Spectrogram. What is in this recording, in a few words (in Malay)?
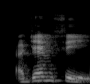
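"agensi", Malay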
